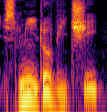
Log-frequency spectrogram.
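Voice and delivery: Smilovici rising high in delighted disbelief; surprised cry. A narrator's reading. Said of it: "s'était écrié Drioli".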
